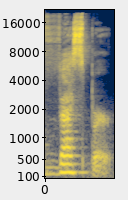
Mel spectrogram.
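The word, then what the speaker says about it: VSEPR: special name it's called Vesper and I know it doesn't look like it's pronounced but it stands for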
